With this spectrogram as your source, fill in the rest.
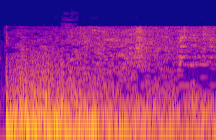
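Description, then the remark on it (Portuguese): A pen cap falling on the floor, hugely amplified with Áudio Power so it lands as a loud, explosion-like boom with a deep rumbling tail that fills about two seconds. No one speaks. “Agora ouça a tampinha com áudio power”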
